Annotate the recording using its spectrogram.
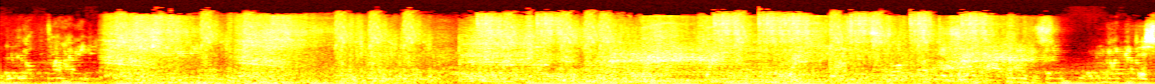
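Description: Weapons fire and blasts crackle in a game battle.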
